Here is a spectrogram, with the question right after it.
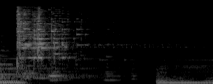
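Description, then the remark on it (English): A loud crash of a pile of clean ceramic plates thrown one by one onto a hard floor, with a sharp bright burst and tinkling shards that ring out and fade, followed by a low steady hum. “I grabbed the closest pile of clean plates next to the cupboard, and one by one, I threw them onto the ground, while swinging my arms around in the air and yelling, "Yes!"”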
